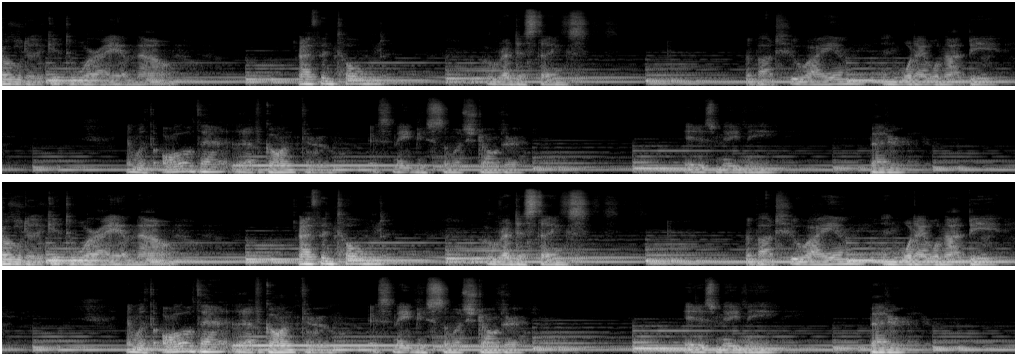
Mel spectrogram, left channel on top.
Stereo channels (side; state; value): left; quieter; 5.3 dB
